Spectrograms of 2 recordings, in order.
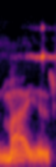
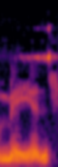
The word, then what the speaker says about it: Mayans: prophecy of the so-called Mayas, which I do not believe it, by the way. Let me put my 1 cent in there. I believe it's pronounced, first of all, Mayans.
